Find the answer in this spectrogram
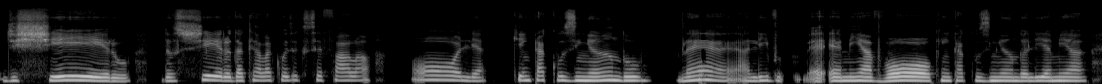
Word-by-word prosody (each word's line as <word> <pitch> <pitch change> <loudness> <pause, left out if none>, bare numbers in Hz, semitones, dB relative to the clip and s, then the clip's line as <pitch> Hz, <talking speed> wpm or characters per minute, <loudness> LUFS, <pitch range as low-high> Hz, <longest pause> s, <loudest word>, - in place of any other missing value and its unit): de 170 +1 -6
cheiro, 180 -4 +3 0.3
do 165 0 -5
cheiro 190 0 0
daquela 180 +1 -4
coisa 190 +1 -7
que - - -20
você 200 - -8
fala: 190 0 -7 0.4
"Olha, 190 -5 -3 0.2
quem 195 -1 -2
tá 195 +1 -4
cozinhando, 180 -1 +1 0.3
né, 185 +1 -1
ali 165 +2 -2
vo 170 0 -9 0.2
é 170 +1 -2
minha 175 0 +3
avó" 170 +3 +5
"Quem 175 0 -3
tá 175 0 -7
cozinhando 170 -1 -1
ali 165 +1 0
é 170 - +2
minha 170 0 0
175 Hz, 135 wpm, -24 LUFS, 170-190 Hz, 0.4 s, avó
